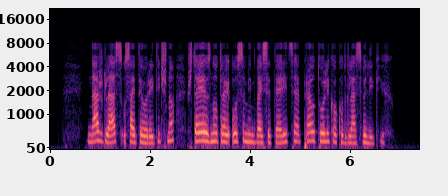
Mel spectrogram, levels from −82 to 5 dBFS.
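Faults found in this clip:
Speech grainy and rough for the whole clip, nothing above 8.1 kHz; likely Opus compression in CELT mode, band energy kept but detail noise-filled, fits roughly 16 kbps.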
